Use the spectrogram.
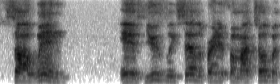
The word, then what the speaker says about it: Samhain: keep going and monotone samhain a gallup word pronounced saw win is usually celebrated from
